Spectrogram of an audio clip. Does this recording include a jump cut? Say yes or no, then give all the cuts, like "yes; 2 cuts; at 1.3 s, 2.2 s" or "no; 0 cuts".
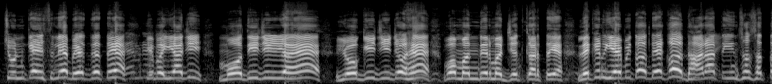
no; 0 cuts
